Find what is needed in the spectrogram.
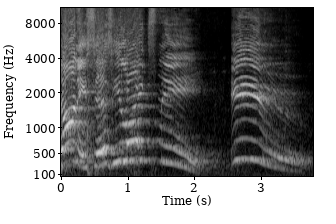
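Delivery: very slow, loud, high, drawn-out yell, disgusted. Telling a story, the speaker acts out a girl retelling a yell to the playground. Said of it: "she yells to the whole playground".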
